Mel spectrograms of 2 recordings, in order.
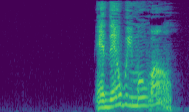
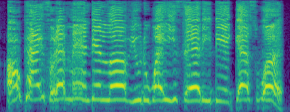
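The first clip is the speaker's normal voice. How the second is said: fired-up shout; 10 semitones higher than usual. Real, not acted. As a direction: call it out with fire. Heated advice about a bad man.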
